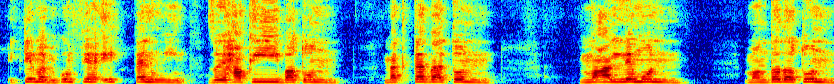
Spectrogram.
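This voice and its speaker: Fast-talking Egyptian teacher, quizzing himself. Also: male voice, sits high, darkish tone. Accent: Egyptian Arabic. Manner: quizzing, repeating questions and answering them himself; acts out pupils' objections. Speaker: Arabic grammar teacher. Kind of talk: online grammar lesson for school pupils.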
